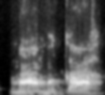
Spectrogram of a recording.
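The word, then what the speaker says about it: मामकाः: मामका पांडवा असंही नाही तर मामका फक्त हवा तोंडामधून सोडायची आहे मामका पांडवा किम कुर्वत संजय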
